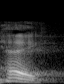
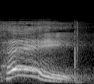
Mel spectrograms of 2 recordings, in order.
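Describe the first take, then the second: First: It sounds casual and routine, without real interest. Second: It sounds excited and warmly glad to see someone.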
